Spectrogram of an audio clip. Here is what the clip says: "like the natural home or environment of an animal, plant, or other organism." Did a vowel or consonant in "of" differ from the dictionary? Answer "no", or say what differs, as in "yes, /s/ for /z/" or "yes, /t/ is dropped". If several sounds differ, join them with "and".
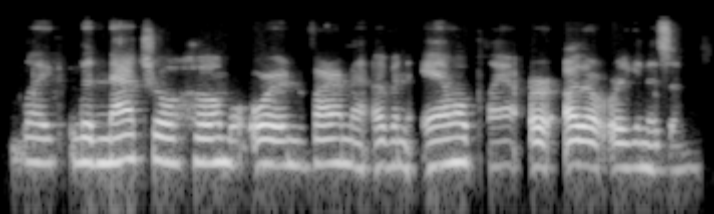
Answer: no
